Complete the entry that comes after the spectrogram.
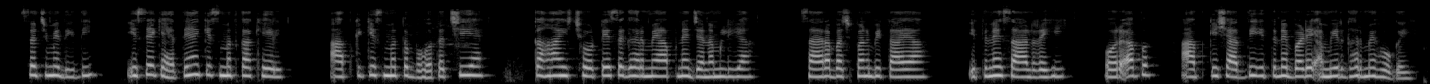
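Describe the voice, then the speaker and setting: A woman uses a cartoonish character voice at an extremely high pitch. She keeps a moderate pace with monotone, flat intonation. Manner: polite, soft-spoken.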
